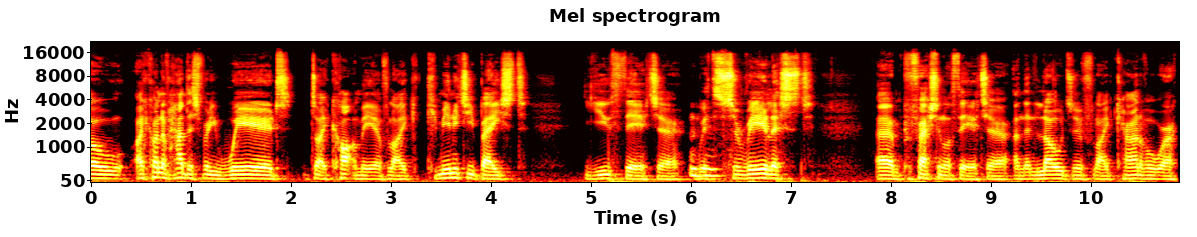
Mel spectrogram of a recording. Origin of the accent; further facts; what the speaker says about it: Dublin, Leinster, Ireland; also born or lived in Kildare; now in London, United Kingdom; I was born and raised in Dublin City. And then I moved to the countryside. I moved to a place called Kildare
